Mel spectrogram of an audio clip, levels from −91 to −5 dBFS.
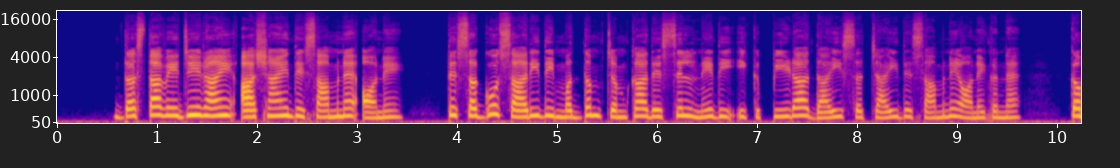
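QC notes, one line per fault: Nothing to flag on this one, it's a clear pass with no faults to log.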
